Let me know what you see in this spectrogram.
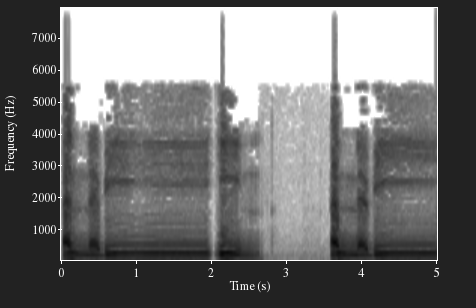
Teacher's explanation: النبيين، النبيين، وسيكون هنا المد مد إيه؟ ياء، وبعدها همزة في نفس الكلمة، يبقى مد متصل، 4 حركات عند قالون و6 حركات عند الإمام ورش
